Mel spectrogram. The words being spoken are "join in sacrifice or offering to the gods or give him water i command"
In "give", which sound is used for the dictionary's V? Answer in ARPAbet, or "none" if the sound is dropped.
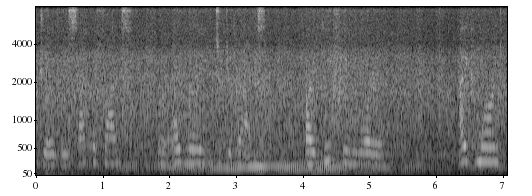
F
